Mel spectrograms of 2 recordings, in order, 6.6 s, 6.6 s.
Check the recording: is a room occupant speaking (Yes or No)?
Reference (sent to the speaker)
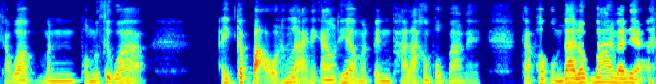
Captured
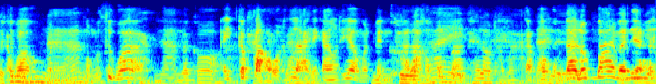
Yes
